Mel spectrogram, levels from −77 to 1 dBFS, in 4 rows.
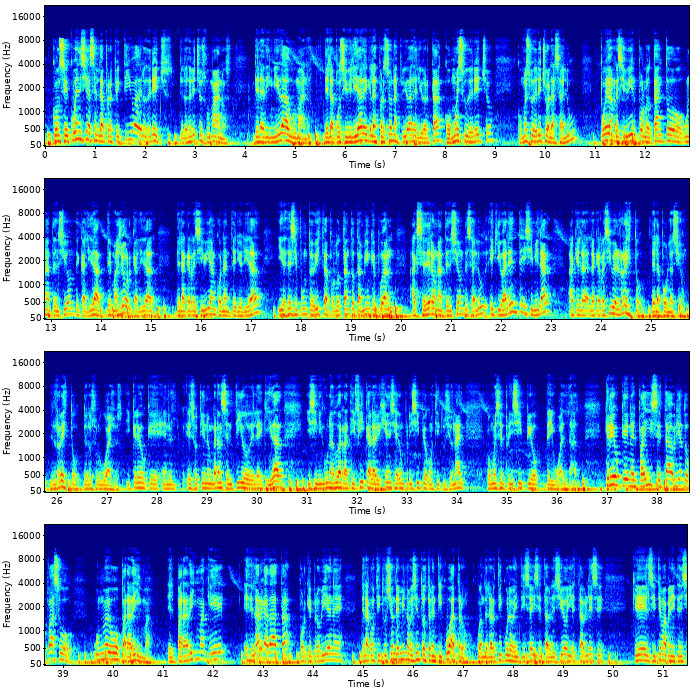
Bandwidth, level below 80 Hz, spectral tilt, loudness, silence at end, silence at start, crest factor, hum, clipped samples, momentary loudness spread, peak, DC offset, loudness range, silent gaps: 11.5 kHz; -30 dBFS; -6 dB/octave; -15 LUFS; 0 s; 0 s; 14 dB; none; under 0.1%; 8 LU; 0 dBFS; under 0.1%; 3 LU; none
